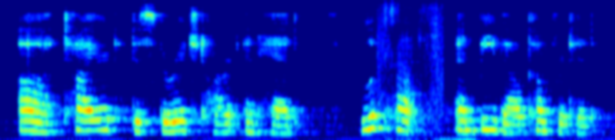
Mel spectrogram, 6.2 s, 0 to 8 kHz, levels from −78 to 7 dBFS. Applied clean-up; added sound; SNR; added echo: neural separator model SepFormer DNS4.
